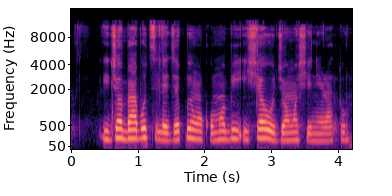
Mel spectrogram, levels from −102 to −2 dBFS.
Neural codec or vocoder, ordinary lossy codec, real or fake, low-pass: none; Opus, 32 kbps; real; 10.8 kHz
